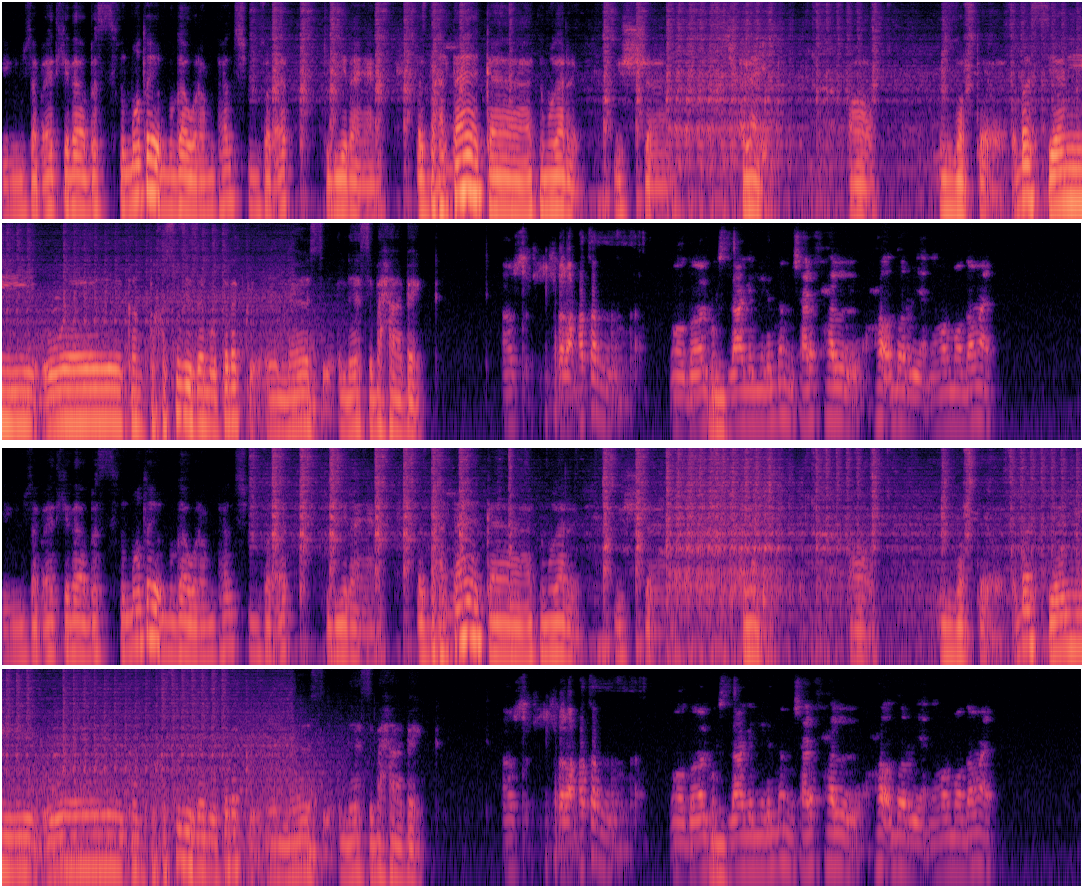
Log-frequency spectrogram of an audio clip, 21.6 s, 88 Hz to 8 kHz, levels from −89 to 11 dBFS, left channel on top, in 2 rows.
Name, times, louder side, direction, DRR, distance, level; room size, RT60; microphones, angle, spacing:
voice 1, 0.0-2.9 3.2-5.8 6.1-6.8 7.3-7.6 8.5-8.7 9.4-15.0 17.9-18.0, left 5 dB, 80° left, 0.3 m, -22 dB
sound 1, 2.5-13.7, right 2 dB, 60° right, 1.1 m, -33 dB
voice 2, 7.2-7.7 9.3-9.6 13.7-14.0 15.8-17.1 17.5-20.7, left 2 dB, 45° left, 0.7 m, -29 dB
Splash splatter, 10.7-14.7, right 3 dB, 85° right, 0.5 m, -39 dB
2.4 x 2.1 x 3.0 m
head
